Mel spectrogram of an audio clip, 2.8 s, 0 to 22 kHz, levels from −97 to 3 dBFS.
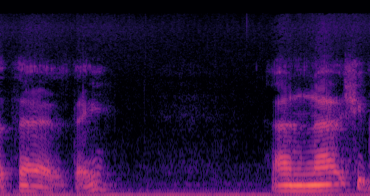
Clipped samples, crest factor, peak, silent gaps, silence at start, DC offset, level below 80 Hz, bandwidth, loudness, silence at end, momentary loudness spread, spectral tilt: under 0.1%; 18 dB; -20 dBFS; none; 0 s; under 0.1%; -54 dBFS; 16.5 kHz; -37 LUFS; 0 s; 15 LU; -6.5 dB/octave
